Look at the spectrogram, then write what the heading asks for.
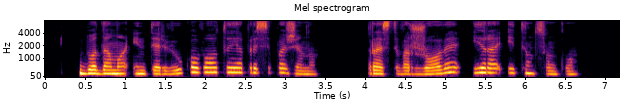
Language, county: Lithuanian, Klaipėda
